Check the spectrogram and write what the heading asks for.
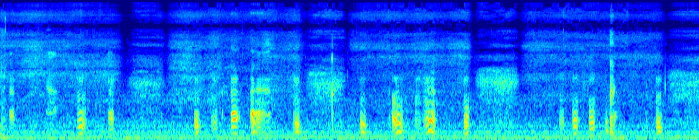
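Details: Toddler girl born with Pfeiffer syndrome (craniosynostosis), with a tracheostomy, making sounds over her trach; vocalization through a tracheostomy.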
